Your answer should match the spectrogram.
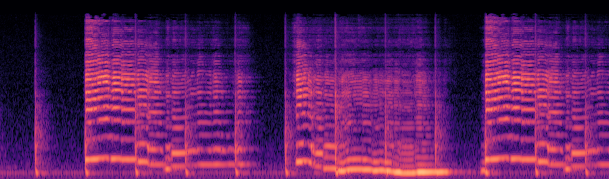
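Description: A jazz saxophone sample looping in playback: a short melodic phrase starts about a second in and comes round again near the end as the loop repeats.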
